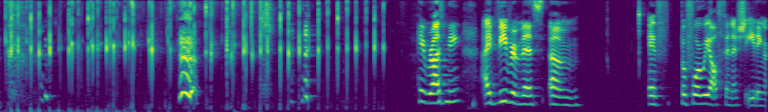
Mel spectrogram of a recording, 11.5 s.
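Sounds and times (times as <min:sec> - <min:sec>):
many people snapping their fingers loudly: 0:00.0 - 0:05.9
speech: 0:06.3 - 0:08.8, 0:09.8 - 0:11.5.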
